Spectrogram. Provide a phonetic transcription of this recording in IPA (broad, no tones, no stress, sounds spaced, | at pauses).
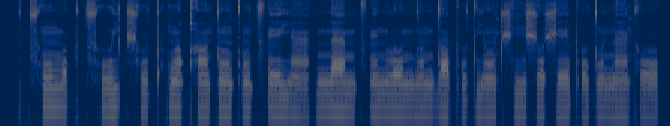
t͡sʰ ũ m o k t͡sʰ u j t͡ʃʰ u t k ũ qʰ õ t õ kʼ ũ t͡sʼ e j æ̃ | n æ m t͡sʼ ẽ n l o n d õ n d ɒ pʼ u t j õ t͡ʃʰ i ʃ o ʃ e pʼ o tʷ æ̃ n æ̃ kʰ o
